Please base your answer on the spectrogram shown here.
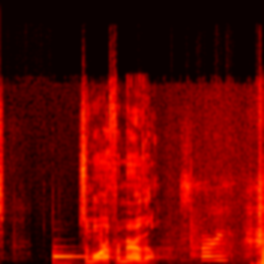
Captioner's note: bell rings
